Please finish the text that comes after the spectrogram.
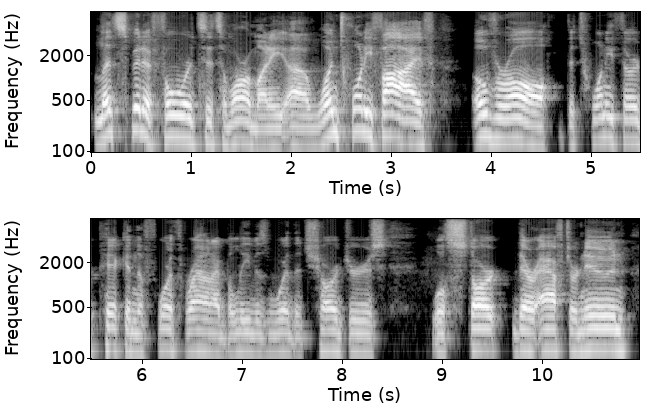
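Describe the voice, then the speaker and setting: A man's voice: medium pitch, measured pace, a little mellow. A man hosting a casual football talk show, easygoing and conversational as he prompts his co-host.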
